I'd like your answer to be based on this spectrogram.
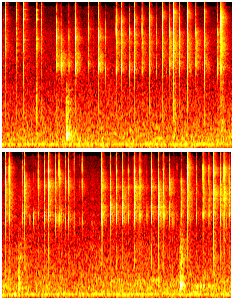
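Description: Long nails tap rapidly on a small square glass perfume bottle with a black cap, held in the hands and partly full of liquid. It makes a quiet, steady run of dozens of sharp, bright clicks that stop at once without ringing, over a faint low hum.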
